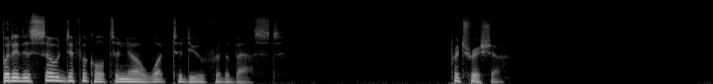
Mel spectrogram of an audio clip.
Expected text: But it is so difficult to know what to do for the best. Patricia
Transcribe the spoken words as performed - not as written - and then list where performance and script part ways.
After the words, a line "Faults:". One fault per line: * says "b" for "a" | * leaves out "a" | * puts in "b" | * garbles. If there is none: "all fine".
But it is so difficult to know what to do for the best. Patricia
Faults:
all fine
